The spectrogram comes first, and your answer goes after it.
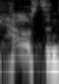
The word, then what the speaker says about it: Houston: named houston and houston one is pronounced like houston texas and the other is pronounced like houston street and asked her why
